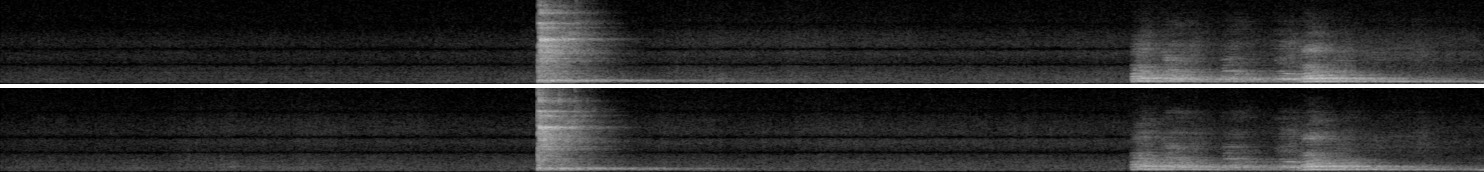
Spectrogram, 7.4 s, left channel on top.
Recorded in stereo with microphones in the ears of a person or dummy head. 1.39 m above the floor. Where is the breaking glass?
30° right (ahead or behind), 1.7 m.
